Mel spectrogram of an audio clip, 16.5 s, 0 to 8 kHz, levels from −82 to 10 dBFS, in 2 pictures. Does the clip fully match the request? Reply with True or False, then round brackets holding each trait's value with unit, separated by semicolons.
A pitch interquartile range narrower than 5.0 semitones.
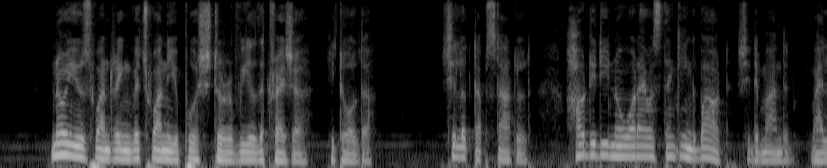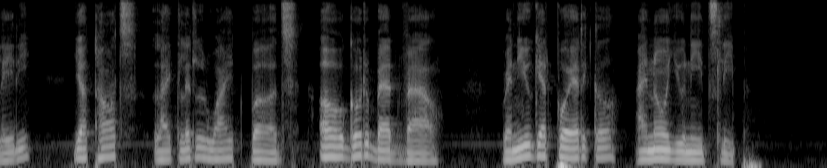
False (5.4 semitones)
